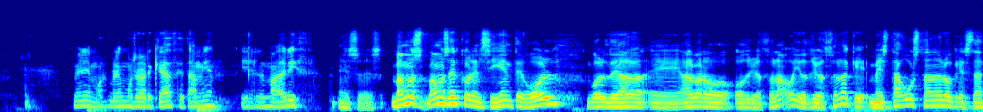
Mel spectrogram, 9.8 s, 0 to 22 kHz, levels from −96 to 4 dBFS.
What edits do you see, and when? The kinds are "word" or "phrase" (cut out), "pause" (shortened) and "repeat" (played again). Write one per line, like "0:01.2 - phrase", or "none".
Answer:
0:03.2 - pause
